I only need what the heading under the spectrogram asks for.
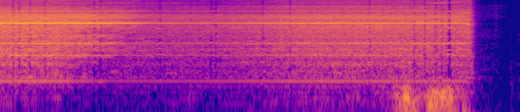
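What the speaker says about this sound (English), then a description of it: "Let's switch to our other drill and get a hole drilled" A power drill whines steadily at high speed as it bores a hole, loud and close, dipping briefly under load before cutting off abruptly, with a faint low scraping near the end.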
